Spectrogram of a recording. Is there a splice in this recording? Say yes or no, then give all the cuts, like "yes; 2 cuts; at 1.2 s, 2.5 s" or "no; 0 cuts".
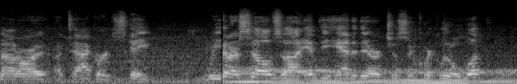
no; 0 cuts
